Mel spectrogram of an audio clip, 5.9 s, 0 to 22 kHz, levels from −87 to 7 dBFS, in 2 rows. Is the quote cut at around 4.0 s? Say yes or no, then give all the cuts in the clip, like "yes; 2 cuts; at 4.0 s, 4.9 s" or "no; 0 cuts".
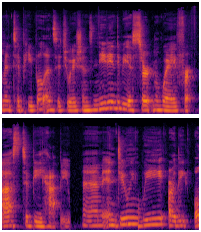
yes; 2 cuts; at 4.0 s, 5.0 s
